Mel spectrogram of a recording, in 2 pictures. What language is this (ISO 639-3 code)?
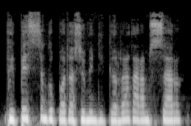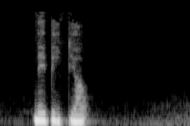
cym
